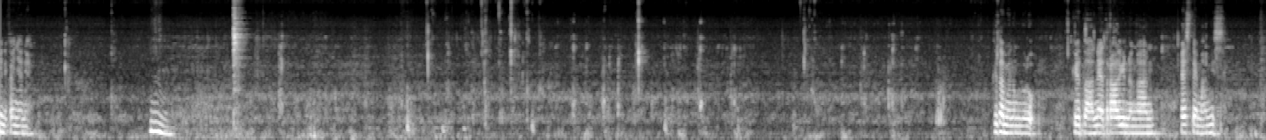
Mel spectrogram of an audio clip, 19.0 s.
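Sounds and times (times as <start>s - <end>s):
person chewing with wet mouth smacks: 3.8s - 14.3s.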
